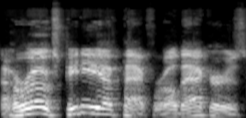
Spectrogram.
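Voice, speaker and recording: A man uses a put-on character voice at a fairly high pitch. He speaks at a moderate pace, with very wide pitch swings. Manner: announcer voice.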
